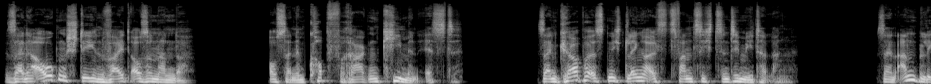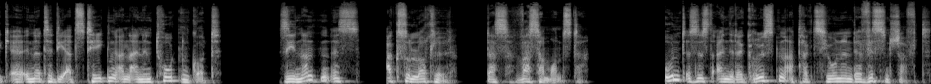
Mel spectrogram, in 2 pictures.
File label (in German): Dokumentarischer Text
